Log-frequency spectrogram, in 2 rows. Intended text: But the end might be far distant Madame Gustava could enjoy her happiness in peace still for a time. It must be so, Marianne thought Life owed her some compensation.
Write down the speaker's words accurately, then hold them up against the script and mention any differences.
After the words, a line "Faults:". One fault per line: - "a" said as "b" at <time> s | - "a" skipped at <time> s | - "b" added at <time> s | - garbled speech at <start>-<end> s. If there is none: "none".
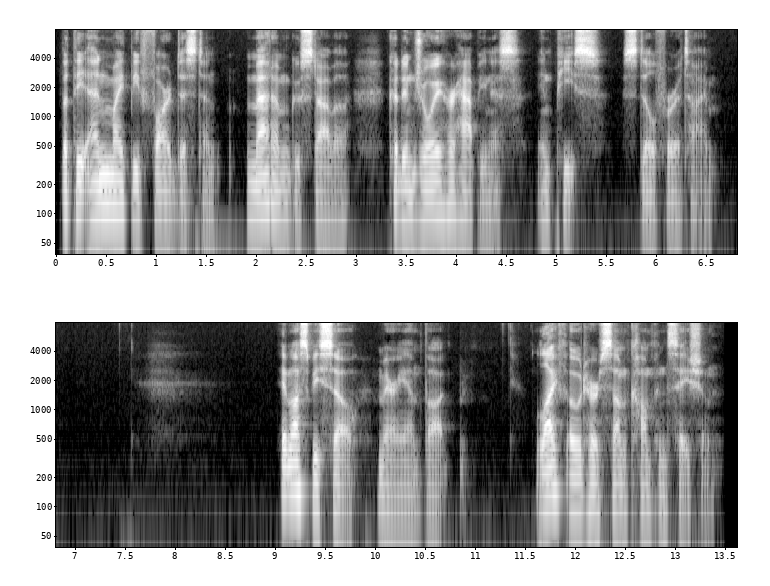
But the end might be far distant Madame Gustava could enjoy her happiness in peace still for a time. It must be so, Marianne thought Life owed her some compensation.
Faults:
none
